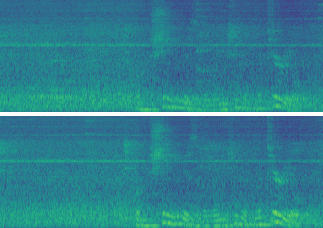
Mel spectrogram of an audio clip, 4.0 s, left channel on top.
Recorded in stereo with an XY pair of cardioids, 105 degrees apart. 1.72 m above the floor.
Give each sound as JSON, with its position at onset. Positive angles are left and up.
{"t": 1.7, "sound": "a man speaking", "azimuth_deg": -45, "distance_m": 5.5}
